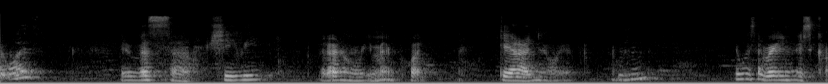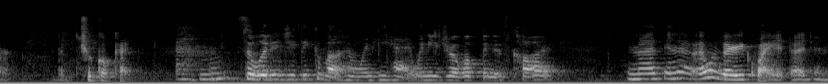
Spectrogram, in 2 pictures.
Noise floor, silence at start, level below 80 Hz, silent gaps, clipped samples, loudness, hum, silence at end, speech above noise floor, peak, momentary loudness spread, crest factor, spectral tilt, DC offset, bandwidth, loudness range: -53 dBFS; 0 s; -58 dBFS; none; under 0.1%; -28 LUFS; none; 0 s; 25 dB; -8 dBFS; 18 LU; 22 dB; -5.5 dB/octave; 6%; 10 kHz; 7 LU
